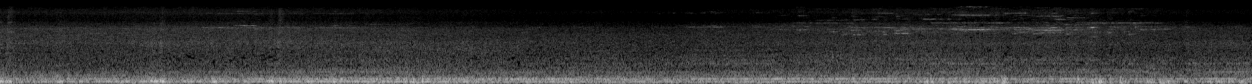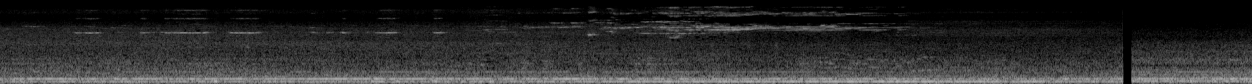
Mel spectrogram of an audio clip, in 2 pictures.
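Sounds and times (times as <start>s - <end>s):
electric train hum and rumble: 0.0s - 25.0s
wheel and brake squeals: 2.0s - 3.9s, 6.8s - 23.0s.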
